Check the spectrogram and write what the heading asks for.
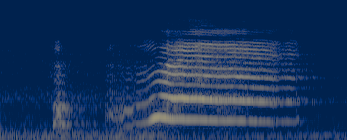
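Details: Newborn baby crying: a short whimper, then a sustained, clear-toned wail of about a second and a half; ordinary newborn crying and fussing.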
